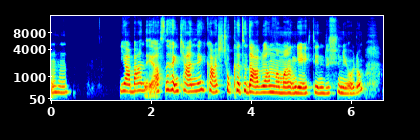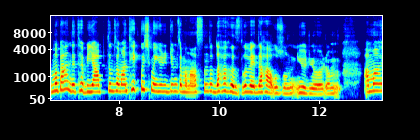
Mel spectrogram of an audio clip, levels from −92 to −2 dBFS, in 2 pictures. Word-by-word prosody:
Hı - - -4
hı. 240 +1 -6 1.1
Ya, 290 -2 +3
ben, 315 +1 +1
eee, - - -2 0.2
hani, 340 -4 +4
kendine 300 +3 +1
karşı 265 -4 0
çok 315 -2 -3
katı 310 -2 +1
davranmaman 235 -3 +4
gerektiğini 225 0 +1
düşünüyorum. 225 - -2 0.3
Ama 310 +4 +1
ben 345 -2 0
de 285 0 0
tabii 295 -3 -3
yaptığım 270 +2 -1
zaman, 285 -1 0
tek 365 +2 -4
başıma 355 -3 -1
yürüdüğüm 280 0 -5
zaman 280 -2 -2
aslında 270 +1 -5
daha 285 +1 -1
hızlı 255 0 +1
ve 250 -1 +3
daha 255 -1 +2
uzun 215 -1 -5
yürüyorum. 205 - -3 0.4
Ama 305 +3 -1
275 Hz, 140 wpm, -17 LUFS, 235-305 Hz, 1.1 s, hani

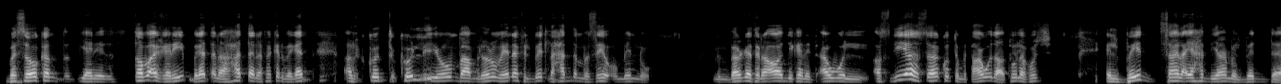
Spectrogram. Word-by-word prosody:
بس 145 +3 0
هو 170 +2 +8
كان 175 -1 +1
ط 130 -2 -18
يعني 135 -2 -1
ط 125 0 -15
ط - - -31
طبق 175 +1 +6
غريب 160 +5 0
بجد، 160 - +3
أنا 130 -3 0
حتى 175 +7 +1
أنا - - -2
فاكر 160 -2 -7
بجد، 145 +5 0 0.4
أنا 145 -3 -3
كنت 170 +1 -3
كل 195 +3 -1
يوم 170 +3 -1
باعمله 150 -2 +1
لهم 170 -1 -2
هنا 165 +3 +2
في 175 - -9
البيت 170 +6 -5
لحد 155 +2 -4
أمَّا 145 -6 -9
زهقوا 145 -1 -4
منه. 130 -5 -10 0.6
لدرجة 145 +8 +1
إن - - -2
آه، 145 +2 +5
دي 150 -1 -5
كانت 135 -5 -4
أول 145 -5 -2
أصل 140 0 -6
دي 220 +7 +5
أصل 185 -7 +5
أنا 175 +2 +4
كنت 185 - -7
متعود 150 +7 -1
على - - +3
طول 155 0 -6
أخش 150 +3 -6 0.5
البيض 140 - +1
سهل 165 -1 +2
أي 155 - +5
حد 150 -3 -6
يعمل 140 -3 -2
بيض 125 0 -6
150 Hz, 230 wpm, -24 LUFS, 135-165 Hz, 0.6 s, هو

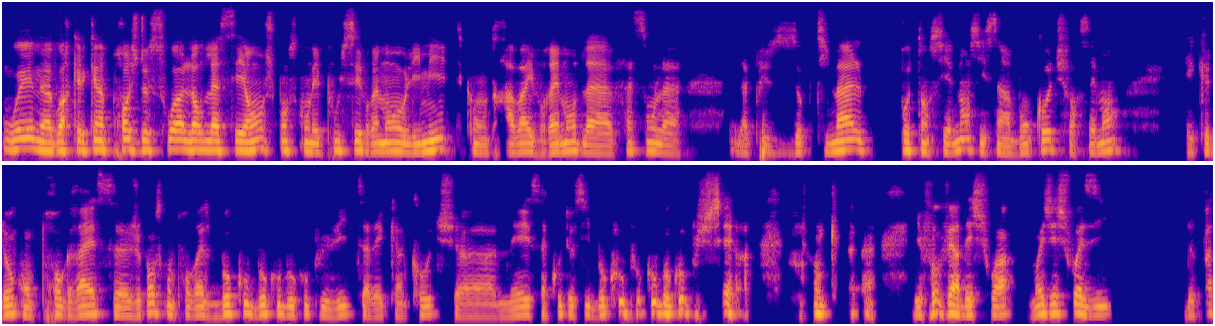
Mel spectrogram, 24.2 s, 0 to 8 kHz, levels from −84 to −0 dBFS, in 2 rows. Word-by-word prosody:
Oui, 150 +2 +3
mais 130 -3 +5
avoir 125 +1 +5
quelqu'un 135 0 +4
proche 135 0 +1
de 140 - +2
soi 140 +2 +2
lors 135 0 +5
de 135 - +3
la 130 -1 +8
séance, 130 +2 +3
je - - -15
pense 130 -1 -1
qu'on 120 -2 0
est 110 - +1
poussé 130 +3 -1
vraiment 115 +1 +2
aux 115 - +3
limites, 125 +8 +2
qu'on 105 -3 -4
travaille 110 +4 0
vraiment 115 +5 +2
de 115 - -5
la 95 -2 +2
façon 120 0 -3
la 100 -5 -2 0.5
la - - -8
plus 100 0 -9
optimale, 130 +5 +2 0.3
potentiellement, 125 +1 -1
si 115 -6 -4
c'est 110 - -4
un 100 -2 -1
bon 105 +4 -4
coach 140 +2 -2
forcément 125 +5 -4 0.6
et 100 -1 -9
que 115 - -4
donc 120 +1 0
on 105 - 0
progresse, 120 +3 -1
je 100 +1 -3
pense 135 +2 0
qu'on 120 -4 -2
progresse 110 -2 -2
beaucoup, 130 +10 0
beaucoup, 125 +2 -1
beaucoup 115 0 -2
plus 110 -4 -6
vite 115 +5 -5
avec 95 -2 -5
un 95 - -7
coach, 115 +2 -5
heu, 90 -1 -5
mais 105 +5 -1
ça - - -7
coûte 120 0 -5
aussi 115 0 -3
beaucoup, 120 +8 -1
beaucoup, 130 +3 -2
beaucoup 120 -2 +2
plus 115 -1 -9
cher, - - 0 0.7
donc 120 0 +2
heu, 130 - -7 0.4
il 110 0 -1
faut 140 +6 0
faire 130 -3 +7
des 110 0 +2
choix. 110 +1 0
Moi, 115 +5 0
j'ai 130 +1 +2
choisi 115 -4 +1 0.7
de 100 - -6
pas 105 +6 -7
120 Hz, 185 wpm, -22 LUFS, 110-130 Hz, 0.7 s, la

